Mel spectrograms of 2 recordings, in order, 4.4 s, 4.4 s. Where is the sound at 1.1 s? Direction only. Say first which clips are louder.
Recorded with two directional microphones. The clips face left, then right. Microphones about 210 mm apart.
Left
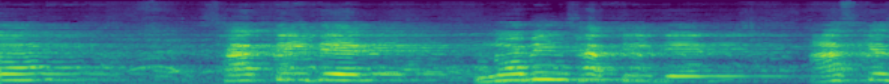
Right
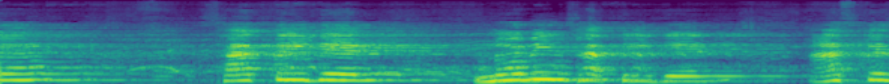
Right 11 dB; 45° right (ahead or behind).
